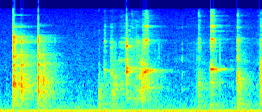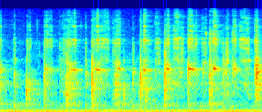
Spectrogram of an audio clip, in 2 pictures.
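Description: A fork clinks and scrapes against a ceramic mug while beating an egg.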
